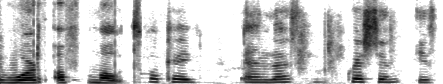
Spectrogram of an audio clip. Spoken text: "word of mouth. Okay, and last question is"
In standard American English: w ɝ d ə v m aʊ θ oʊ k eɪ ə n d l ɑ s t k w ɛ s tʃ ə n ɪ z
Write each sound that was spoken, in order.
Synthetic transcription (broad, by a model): w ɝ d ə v m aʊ t oʊ k eɪ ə n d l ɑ s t k w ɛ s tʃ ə n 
